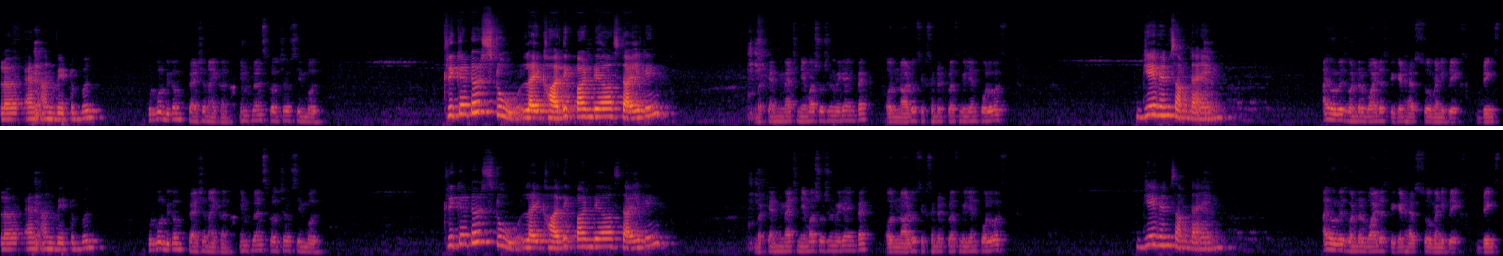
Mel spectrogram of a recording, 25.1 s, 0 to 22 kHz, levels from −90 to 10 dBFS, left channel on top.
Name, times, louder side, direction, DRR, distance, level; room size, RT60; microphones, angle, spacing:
voice 1, 0.0-1.7 7.4-11.1 12.5-12.7 18.9-20.5, left 7 dB, 85° left, 0.4 m, -27 dB
voice 2, 2.5-5.3 12.6-16.7 22.0-25.0, left 1 dB, 15° left, 0.9 m, -39 dB
7.7 x 3.7 x 3.5 m
head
